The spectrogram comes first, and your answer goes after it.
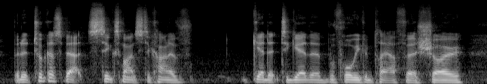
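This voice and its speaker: A man with a fairly low pitch and an Australian accent is heard on a very clean recording with a silent background. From Australia (Adelaide, partly Sydney). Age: 40s. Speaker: musician. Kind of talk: interview.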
